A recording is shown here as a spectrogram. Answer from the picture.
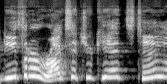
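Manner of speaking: high, loud sarcastic jab; incredulous mock. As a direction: needle the dad in disbelief. Mocking self quote.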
